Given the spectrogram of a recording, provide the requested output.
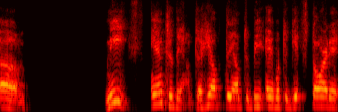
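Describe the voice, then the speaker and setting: A woman has an unremarkable speaking voice at medium pitch with fairly even intonation. The sound is dry and close with no echo, over a quiet background. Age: 60s. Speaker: social worker, audience member. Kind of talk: question and answer comment.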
